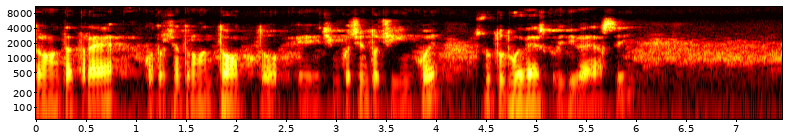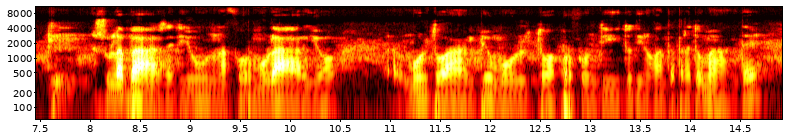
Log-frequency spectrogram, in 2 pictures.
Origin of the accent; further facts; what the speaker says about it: Tortona, Piedmont, Italy; vengo da Tortona.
